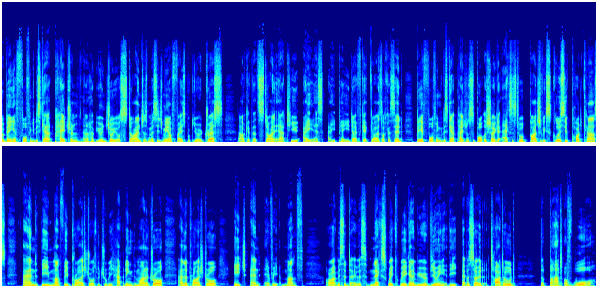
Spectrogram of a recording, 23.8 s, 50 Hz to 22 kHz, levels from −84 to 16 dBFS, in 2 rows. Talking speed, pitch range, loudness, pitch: 230 wpm, 90-115 Hz, -22 LUFS, 100 Hz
